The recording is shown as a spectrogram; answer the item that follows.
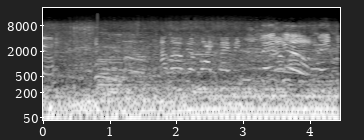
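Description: Motorcycle engine rumbling steadily, with people's voices talking and calling out close by.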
